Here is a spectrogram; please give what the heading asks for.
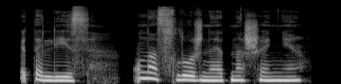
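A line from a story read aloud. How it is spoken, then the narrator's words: Sighing. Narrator (Russian): снова вздохнув, ветер ответил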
